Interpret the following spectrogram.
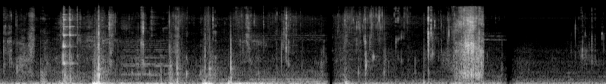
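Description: Close-miked eating of biryani by hand: chewing and crunching mouthfuls with sharp smacks and clicks of biting, the loudest strokes about one and two seconds in.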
